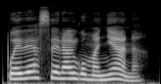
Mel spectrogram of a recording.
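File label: female, spanish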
